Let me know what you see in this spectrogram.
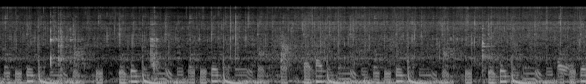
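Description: Sliced onions and chopped garlic sizzling steadily in hot oil and butter in a wok, with a spatula stirring them around the pan. Background music with a steady beat runs underneath.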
